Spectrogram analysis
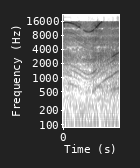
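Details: High-pitched whining high-speed dental handpiece, pitch falling and rising as it meets tooth, during root canal treatment; dental drill.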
